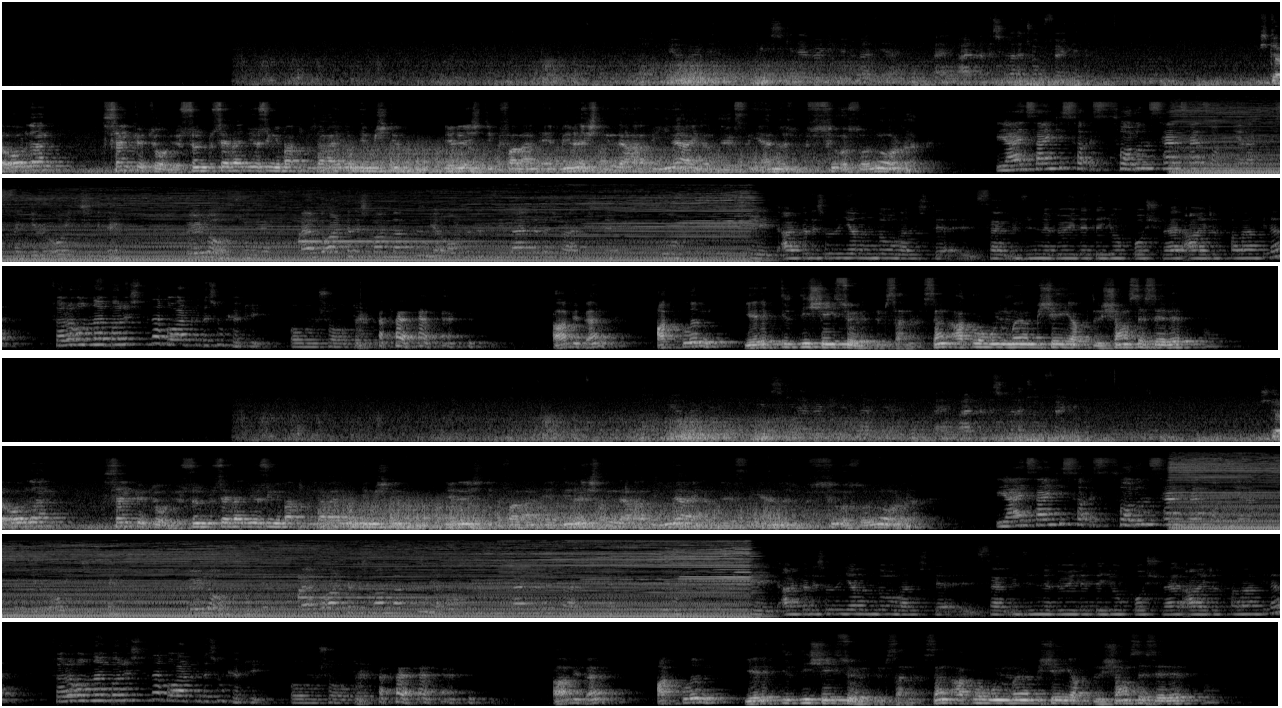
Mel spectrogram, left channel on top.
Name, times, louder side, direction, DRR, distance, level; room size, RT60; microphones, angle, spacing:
sound 1, 2.3-21.9, right 1 dB, 10° right, 0.4 m, -36 dB
voice 1, 6.4-7.2 7.5-11.0 22.7-38.4 38.8-41.0 41.2-42.0 50.3-50.5, equal, 15° left, 0 dB, 1.8 m, -40 dB
voice 2, 12.6-13.3 13.8-16.9 17.2-22.0 41.9-42.0 42.3-42.8 43.8-44.4 44.9-45.5 45.8-50.2, equal, 55° left, 3 dB, 1.5 m, -29 dB
sound 2, 24.4-33.1, right 3 dB, 55° right, 1.5 m, -35 dB
sound 3, 28.5-31.2, left 4 dB, 35° right, 1.1 m, -44 dB
11.0 x 9.6 x 2.7 m, 0.73 s
head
